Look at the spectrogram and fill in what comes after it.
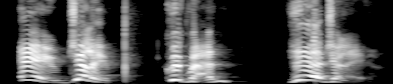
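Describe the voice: Using a put-on character voice, a woman speaks high and fairly slowly with big pitch swings and a fairly bright tone.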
